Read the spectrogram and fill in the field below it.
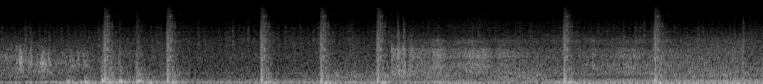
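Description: Cannon shots boom sharply in the distance, one after another.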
